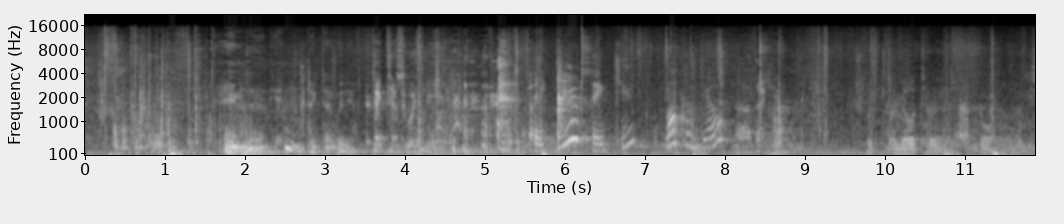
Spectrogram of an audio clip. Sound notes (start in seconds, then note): 3.5 chuckles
